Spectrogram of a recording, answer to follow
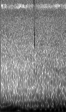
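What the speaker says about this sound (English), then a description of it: "when I press it, the car starts cranking" A VW Beetle engine cranking on the starter button, a steady low rumbling drone throughout, close and loud, with no talking.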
